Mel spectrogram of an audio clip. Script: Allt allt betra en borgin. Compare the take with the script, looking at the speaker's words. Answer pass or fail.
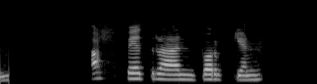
fail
